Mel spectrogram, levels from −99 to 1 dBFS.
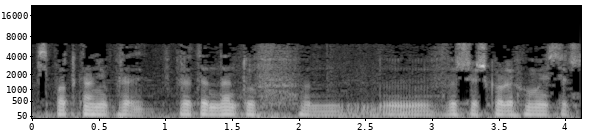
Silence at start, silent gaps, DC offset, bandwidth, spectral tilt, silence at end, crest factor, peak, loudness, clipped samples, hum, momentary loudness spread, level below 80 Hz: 0 s; none; under 0.1%; 6.6 kHz; -5 dB/octave; 0 s; 16 dB; -12 dBFS; -29 LUFS; under 0.1%; none; 9 LU; -44 dBFS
